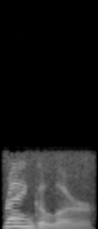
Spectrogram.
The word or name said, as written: wrangler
